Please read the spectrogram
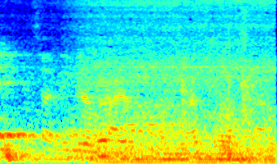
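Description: Low murmur of indistinct chatter from a roomful of people, over a steady low hum, just after a loud called-out cue that ends right at the start.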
